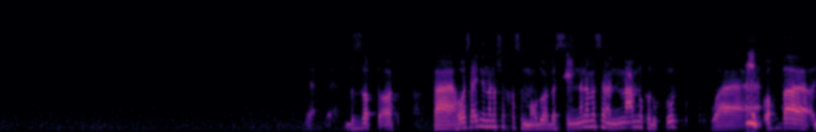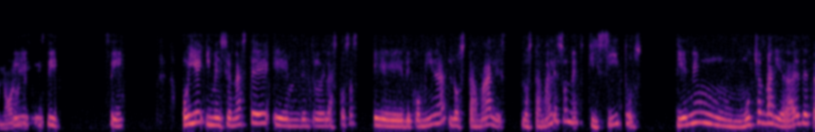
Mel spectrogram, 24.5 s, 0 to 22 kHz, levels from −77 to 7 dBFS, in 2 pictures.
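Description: A speech recording carried over a call, with the band ending at 8 kHz as the call path allows. Two faint delayed copies of the voice appear, from 4.9 to 6.31 s and from 9.85 to 10.53 s. Each trails the original by 286 ms and sits roughly 30 dB below it. This is an echo leak. The likely cause is a far-end loudspeaker whose echo canceller let part of its microphone pickup through and sent it back. The room background is gated by the echo canceller three times: 5.55 to 6.21 s, 7.59 to 8.15 s, and 9.56 to 10.48 s. In each, the ambience falls away by up to about 40 dB and then returns. The drops last under half a second in the first two spans and close to three quarters of a second in the third. The canceller is clamping the microphone while the loudspeaker plays. The main voice itself dips three times: 8.43 to 8.6 s, 11.16 to 11.43 s, and 12.37 to 13.14 s. The first dip is the deepest, near 40 dB, and briefly cuts the voice out. 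The other two are shallower, around 20 dB, and the last stretches to well over half a second. This is speech suppressed in double talk. It points to both sides talking at once, with the canceller unable to tell the local talker from the echo and turning both down.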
